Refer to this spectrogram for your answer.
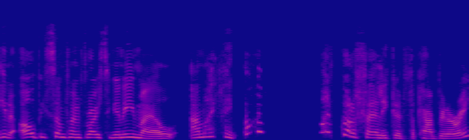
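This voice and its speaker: A woman talks at a very fast pace, her high pitch moving in very wide swings. The sound is dry and close, with no echo. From England. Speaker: perimenopause educator. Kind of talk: interview.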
